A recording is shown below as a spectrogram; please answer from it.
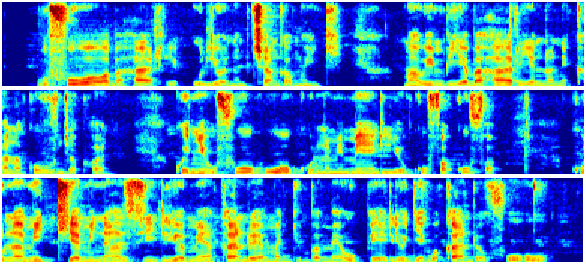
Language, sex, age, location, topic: Swahili, male, 18-24, Mombasa, government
